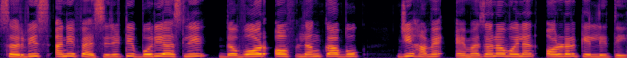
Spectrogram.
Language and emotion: Goan Konkani, neutral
